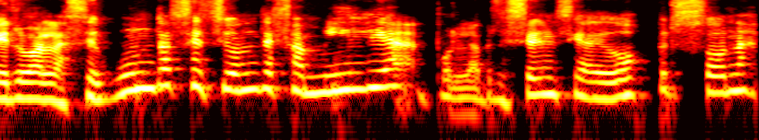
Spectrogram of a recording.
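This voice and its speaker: A woman's somewhat breathy voice with a dark, mellow tone, lively intonation and a moderate pace. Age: 70s. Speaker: politician and physician. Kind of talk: interview.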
